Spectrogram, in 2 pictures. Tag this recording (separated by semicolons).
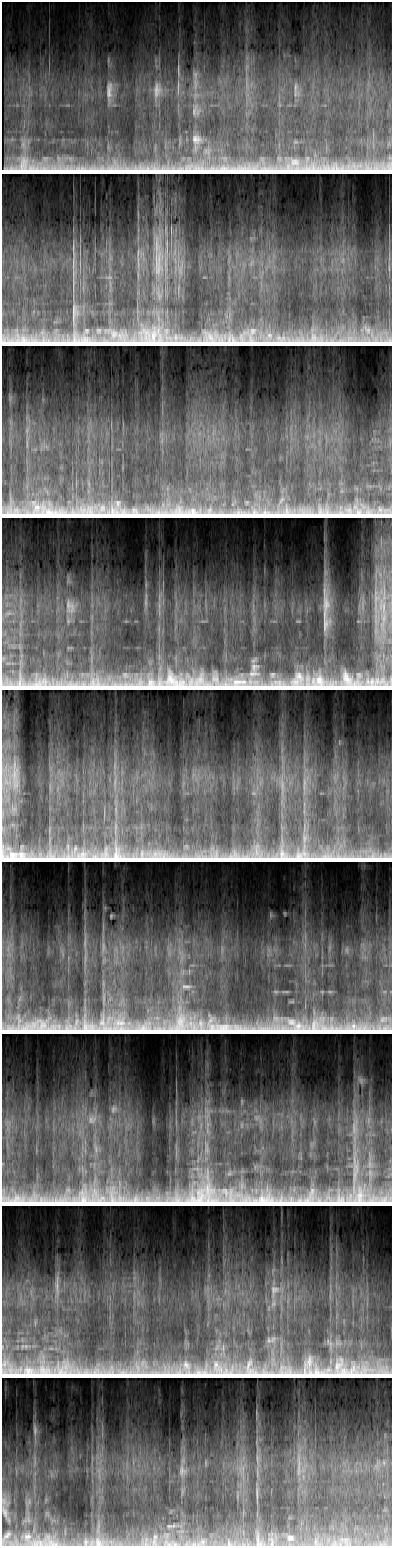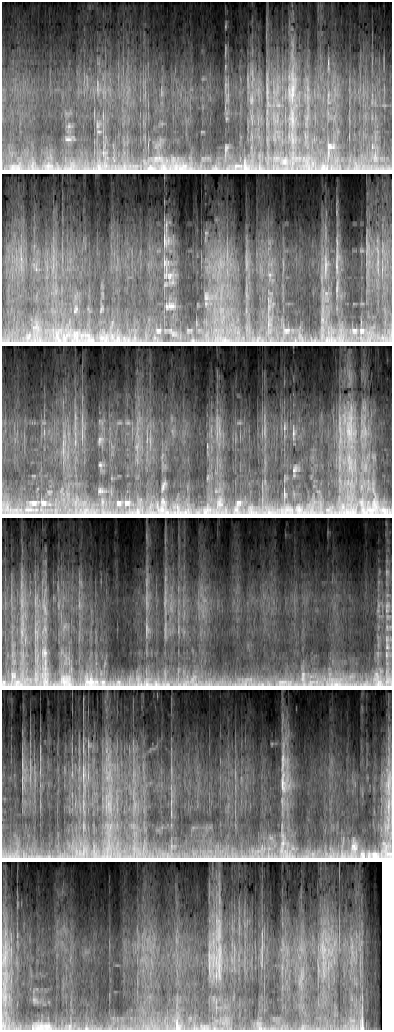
babel; cashout; checkout; counter; german; indoor; supermarket; voices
